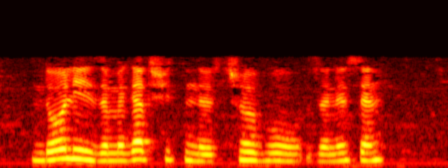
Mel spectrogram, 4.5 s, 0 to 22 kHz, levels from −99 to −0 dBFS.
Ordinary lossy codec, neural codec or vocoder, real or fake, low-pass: AAC, 48 kbps; none; real; 5.4 kHz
